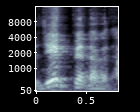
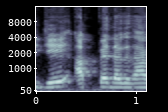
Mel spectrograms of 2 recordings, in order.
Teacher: यहाँ पूर्व रूप संधि जब होती है तो जे में जो है अ भी आ जाता है, इसलिए अ का अलग से उच्चारण नहीं होता, तो जे प्यदग्धा हो जाएगा, ठीक है ना।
